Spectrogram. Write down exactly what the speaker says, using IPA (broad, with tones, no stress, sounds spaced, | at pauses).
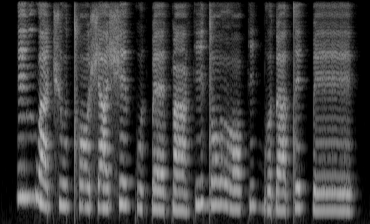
e˦ ŋ w a˨ t͡ʃ u˨ tʰ ɔ˨ ʃ a˨ ʃ e˦ kʷ ɪ˨ k͡p ɛ˨ k͡p ã˨ k i˦ d ɔ˦ ɣ ɔ˨ k i˦ ɡ͡b ʊ˨ ɗ a˨ t e˦ k͡p eː˦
